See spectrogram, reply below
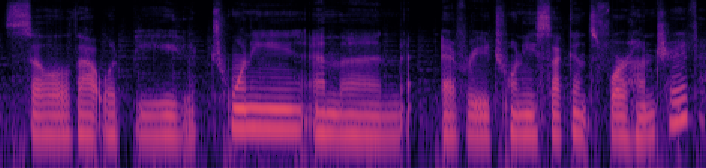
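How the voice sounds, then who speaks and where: A woman's voice: extremely low pitch, fairly even intonation, a little slow, vocal fry, darkish tone, faint music behind. A woman streaming live, thinking aloud as she writes code and chats with viewers in a slangy, casual way. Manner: thinks aloud while coding, slangy and chatty. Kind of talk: live-stream coding chat.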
